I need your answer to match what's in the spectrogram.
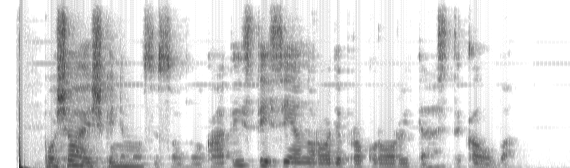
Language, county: Lithuanian, Marijampolė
